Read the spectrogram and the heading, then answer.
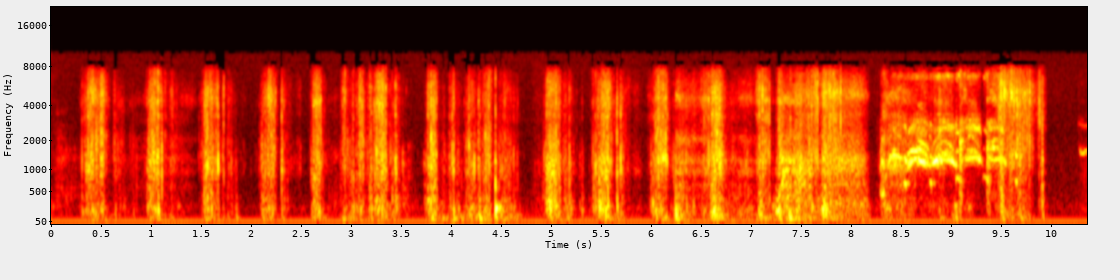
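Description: Loud crunching of a man chewing crisp iceberg lettuce right against a microphone, in a steady rhythmic run of wet, snappy bites that blur into a denser crunch near the end.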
